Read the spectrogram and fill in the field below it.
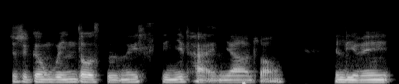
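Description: At 2.43 to 2.46 s, a single loud pop cuts through the speech, peaking a few decibels above it. A sudden voltage pulse, likely from a switch or static, is the cause.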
